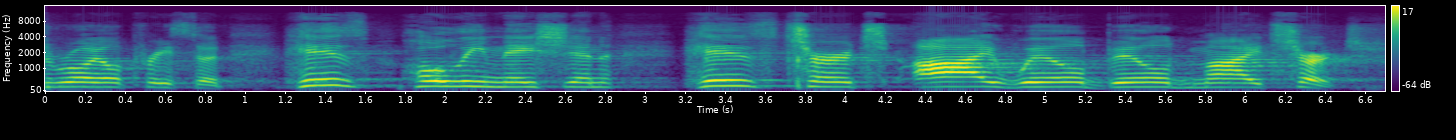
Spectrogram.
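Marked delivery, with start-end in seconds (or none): 4.3-6.6 loud, slow proclamation; emphatic declaration. Real, not acted. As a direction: build to a forceful, drawn-out climax. Climax of a list, verse proclaimed.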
